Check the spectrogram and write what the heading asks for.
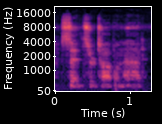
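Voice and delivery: usual speaking voice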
